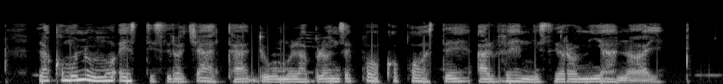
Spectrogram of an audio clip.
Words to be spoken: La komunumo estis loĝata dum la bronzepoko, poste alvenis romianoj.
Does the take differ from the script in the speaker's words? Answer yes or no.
no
